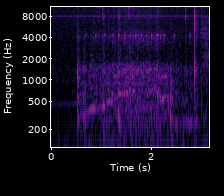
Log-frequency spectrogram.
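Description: Sewing machine back-stitching a seam on a fabric cushion for holding clips and pins, a steady close motor whir with a couple of brief stops and restarts, running alone.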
